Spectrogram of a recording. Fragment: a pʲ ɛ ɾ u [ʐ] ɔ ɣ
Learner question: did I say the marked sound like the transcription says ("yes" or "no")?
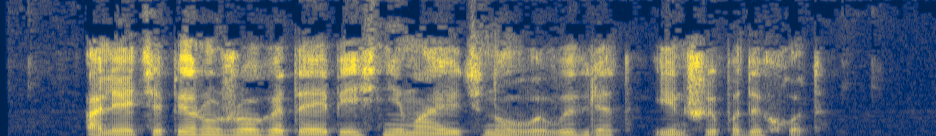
yes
